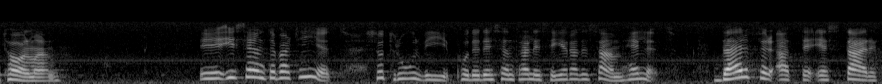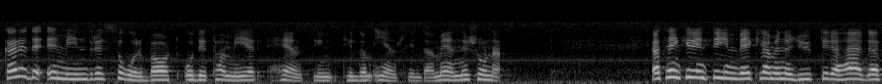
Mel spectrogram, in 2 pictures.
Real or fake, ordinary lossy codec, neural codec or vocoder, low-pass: real; none; none; none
